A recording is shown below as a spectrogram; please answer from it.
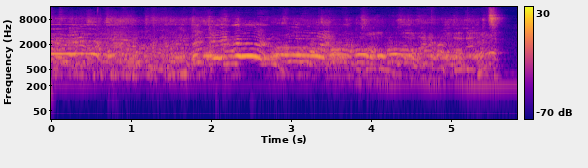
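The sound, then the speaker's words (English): A crowd at Planet Hollywood in 1995 keeps up dense, excited chatter and shouting voices over a steady low hum. The noise stays loud throughout and cuts off abruptly at the end. “But that's the crowd at Planet Hollywood in 1995, baby.”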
